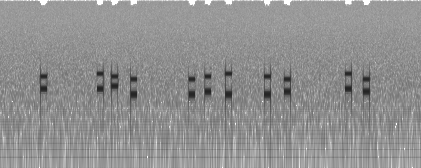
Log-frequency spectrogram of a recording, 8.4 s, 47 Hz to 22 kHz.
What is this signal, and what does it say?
DTMF, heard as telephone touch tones, dialled by hand, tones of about 130 ms. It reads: 8 901 153 24 94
